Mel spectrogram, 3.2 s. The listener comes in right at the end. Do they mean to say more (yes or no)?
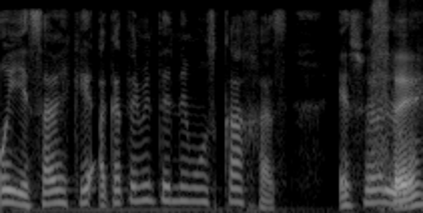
no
